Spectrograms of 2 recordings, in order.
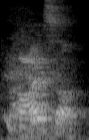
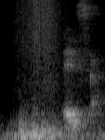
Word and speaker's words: Heisa: You're supposed to pronounce it in a more Icelandic way. Like, yeah, that's true. Where Sigur Rós and Björk is from, they would say, Heisa.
